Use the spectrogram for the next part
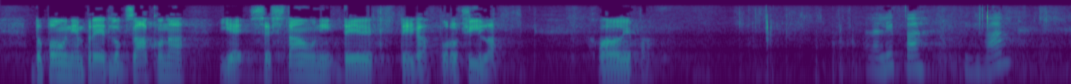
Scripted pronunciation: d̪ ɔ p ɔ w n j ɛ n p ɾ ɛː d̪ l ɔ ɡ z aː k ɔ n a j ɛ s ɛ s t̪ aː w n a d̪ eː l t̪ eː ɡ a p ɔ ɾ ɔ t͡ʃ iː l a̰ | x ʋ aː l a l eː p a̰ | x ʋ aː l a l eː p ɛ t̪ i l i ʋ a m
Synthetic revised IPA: d̪ ɔ p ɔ w n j ɛ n p ɾ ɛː d̪ l ɔ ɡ z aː k ɔ n a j ɛ s ɛ s t̪ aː w n i d̪ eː l t̪ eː ɡ a p ɔ ɾ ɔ t͡ʃ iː l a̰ | x ʋ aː l a l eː p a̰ | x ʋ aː l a l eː p a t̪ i l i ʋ a m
